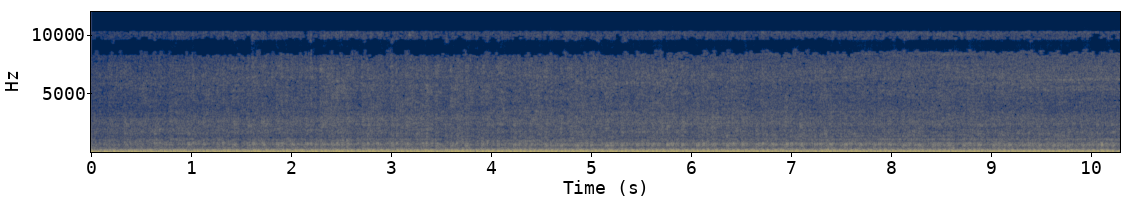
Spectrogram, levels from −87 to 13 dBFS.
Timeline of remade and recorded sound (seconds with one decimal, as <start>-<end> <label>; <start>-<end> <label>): 0.0-10.3 recorded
